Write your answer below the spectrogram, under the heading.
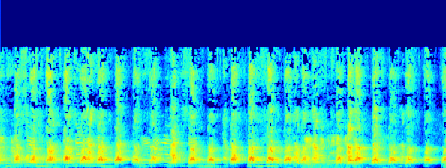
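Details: Angry, brave Chihuahua barking at Hansel, a bigger dog: rapid high yapping barks, nearly three per second, in an unbroken run with brief pauses; a lower voice-like sound murmurs underneath.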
